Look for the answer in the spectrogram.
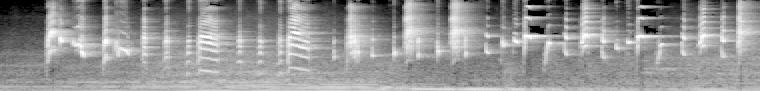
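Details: Long-tailed shrike, master recording for training songbirds, singing 'gacor dor konslet': a continuous, varied jumble of scratchy chatter, sliding squeaks and sharp chips, about three notes a second over a low background hum.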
